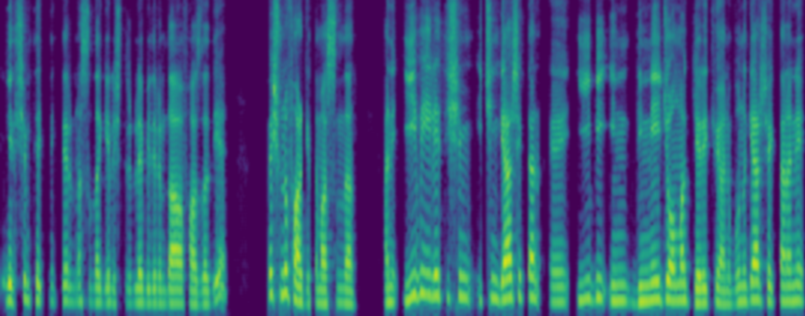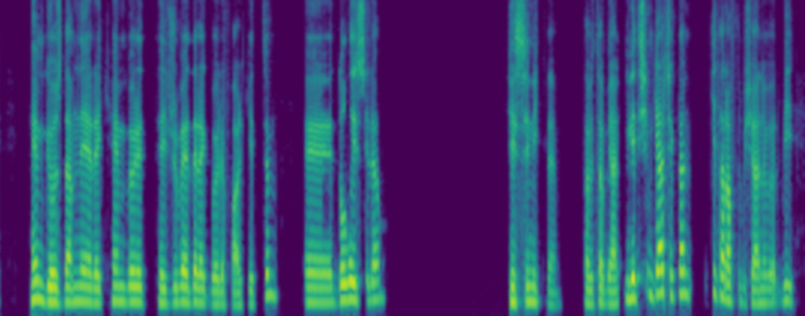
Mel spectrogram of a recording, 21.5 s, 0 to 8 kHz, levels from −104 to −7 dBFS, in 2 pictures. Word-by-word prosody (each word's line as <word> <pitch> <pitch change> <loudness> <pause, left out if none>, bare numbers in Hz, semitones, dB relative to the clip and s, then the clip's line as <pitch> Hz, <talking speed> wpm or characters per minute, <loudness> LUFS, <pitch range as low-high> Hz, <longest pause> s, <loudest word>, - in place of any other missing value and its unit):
iletişim 310 - 0
teknikleri 150 -1 -6
nasıl 145 -1 -10
da 140 - -1
geliştirilebilirim 130 0 -5
daha 130 0 +4
fazla, 125 -1 -2
diye. - - -2 0.6
Ve - - +5
şunu 210 +2 +3
fark 150 -9 +6
ettim 130 +1 -5
aslında. 125 0 -1 0.4
Hani 140 0 -3
iyi 185 +6 +1
bir 225 - +2
iletişim 190 -1 -1
için 175 +2 -5
gerçekten, 185 +2 +5
eee, 140 0 -6
iyi 160 +1 -4
bir 185 -1 -1
in 155 -4 -4
dinleyici 160 +3 +4
olmak 155 -1 +3
gerekiyor. 135 +1 +1
Yani 125 - -8
bunu 145 +2 -3
gerçekten 155 -2 +2
hani 150 0 -1 0.4
hem 165 0 +3
gözlemleyerek 140 -1 +2
hem 150 -1 -3
böyle 145 -1 +2 0.2
tecrübe 140 +2 +1
ederek 135 -2 +1
böyle 120 -1 -2
fark 115 +1 -7
ettim. 195 - -5 0.4
Eee, 135 -1 -1
dolayısıyla 165 +1 +3 1.6
Kesinlikle. 140 -4 -2 0.3
Tabii, 125 -3 -2
tabii, 125 0 -2
yani 120 +1 0
iletişim 180 +4 +3
gerçekten 215 -1 +4 0.2
2 215 - -7
taraflı 155 -8 +2
bir - - -12
şey, 130 - -1
hani, 130 +1 -3
böyle - - -7
bir, 150 -2 -5
145 Hz, 150 wpm, -23 LUFS, 135-165 Hz, 1.6 s, fark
